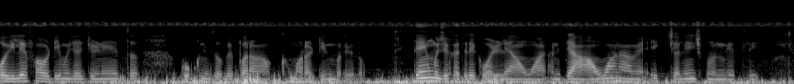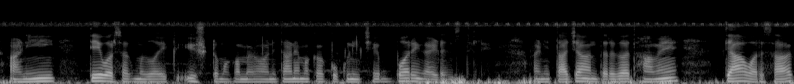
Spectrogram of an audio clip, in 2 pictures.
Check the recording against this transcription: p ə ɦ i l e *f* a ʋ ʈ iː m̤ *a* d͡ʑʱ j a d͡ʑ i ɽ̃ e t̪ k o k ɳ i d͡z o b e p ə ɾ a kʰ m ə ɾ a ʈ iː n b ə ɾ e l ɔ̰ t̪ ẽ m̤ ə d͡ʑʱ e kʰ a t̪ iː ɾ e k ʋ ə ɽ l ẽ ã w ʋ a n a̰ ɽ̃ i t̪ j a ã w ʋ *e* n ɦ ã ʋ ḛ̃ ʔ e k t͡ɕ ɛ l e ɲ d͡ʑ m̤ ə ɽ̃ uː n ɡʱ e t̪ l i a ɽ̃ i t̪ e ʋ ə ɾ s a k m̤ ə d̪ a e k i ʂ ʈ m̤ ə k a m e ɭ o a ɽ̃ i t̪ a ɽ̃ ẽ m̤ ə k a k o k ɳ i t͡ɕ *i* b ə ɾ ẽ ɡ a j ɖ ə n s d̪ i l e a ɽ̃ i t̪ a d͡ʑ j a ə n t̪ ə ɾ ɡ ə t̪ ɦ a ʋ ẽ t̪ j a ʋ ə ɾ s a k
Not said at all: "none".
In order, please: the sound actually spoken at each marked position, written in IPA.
f, ə, a, e

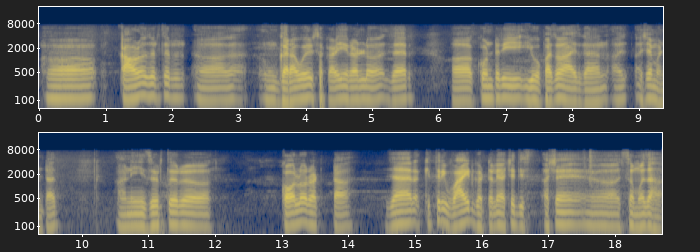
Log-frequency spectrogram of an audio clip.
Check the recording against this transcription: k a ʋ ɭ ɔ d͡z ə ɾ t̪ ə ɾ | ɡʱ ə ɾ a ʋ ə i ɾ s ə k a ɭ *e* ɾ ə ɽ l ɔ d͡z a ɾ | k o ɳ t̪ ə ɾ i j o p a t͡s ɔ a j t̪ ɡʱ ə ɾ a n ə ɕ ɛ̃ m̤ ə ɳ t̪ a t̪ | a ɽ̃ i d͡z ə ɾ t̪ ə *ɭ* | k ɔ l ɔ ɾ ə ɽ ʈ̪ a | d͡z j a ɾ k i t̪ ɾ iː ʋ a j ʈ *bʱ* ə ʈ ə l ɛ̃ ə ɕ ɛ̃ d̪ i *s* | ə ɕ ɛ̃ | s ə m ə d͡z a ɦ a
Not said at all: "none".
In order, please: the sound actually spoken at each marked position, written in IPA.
i, ɾ, ɡʱ, s

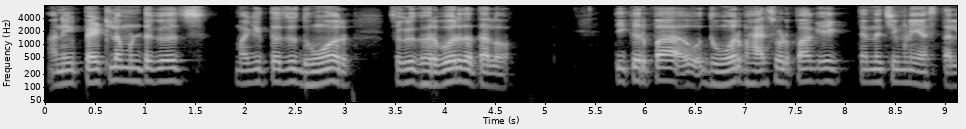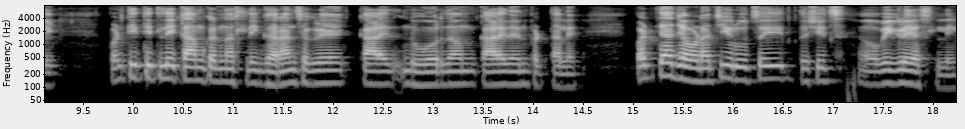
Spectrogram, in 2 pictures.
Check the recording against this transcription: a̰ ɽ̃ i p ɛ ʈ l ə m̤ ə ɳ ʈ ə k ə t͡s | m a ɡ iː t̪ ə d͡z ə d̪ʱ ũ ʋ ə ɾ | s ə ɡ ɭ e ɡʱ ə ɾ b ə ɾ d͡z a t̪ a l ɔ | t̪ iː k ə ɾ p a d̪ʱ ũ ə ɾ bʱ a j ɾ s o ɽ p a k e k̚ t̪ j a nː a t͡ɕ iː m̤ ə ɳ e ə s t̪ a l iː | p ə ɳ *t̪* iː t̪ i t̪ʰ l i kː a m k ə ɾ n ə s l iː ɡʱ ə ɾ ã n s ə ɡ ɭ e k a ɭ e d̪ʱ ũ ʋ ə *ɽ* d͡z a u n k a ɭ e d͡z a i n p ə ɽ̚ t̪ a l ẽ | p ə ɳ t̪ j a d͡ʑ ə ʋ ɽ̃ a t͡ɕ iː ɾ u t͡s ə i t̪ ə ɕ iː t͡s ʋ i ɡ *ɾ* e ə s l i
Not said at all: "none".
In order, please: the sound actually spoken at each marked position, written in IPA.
t̪, ɾ, ɭ

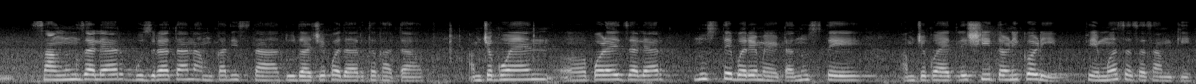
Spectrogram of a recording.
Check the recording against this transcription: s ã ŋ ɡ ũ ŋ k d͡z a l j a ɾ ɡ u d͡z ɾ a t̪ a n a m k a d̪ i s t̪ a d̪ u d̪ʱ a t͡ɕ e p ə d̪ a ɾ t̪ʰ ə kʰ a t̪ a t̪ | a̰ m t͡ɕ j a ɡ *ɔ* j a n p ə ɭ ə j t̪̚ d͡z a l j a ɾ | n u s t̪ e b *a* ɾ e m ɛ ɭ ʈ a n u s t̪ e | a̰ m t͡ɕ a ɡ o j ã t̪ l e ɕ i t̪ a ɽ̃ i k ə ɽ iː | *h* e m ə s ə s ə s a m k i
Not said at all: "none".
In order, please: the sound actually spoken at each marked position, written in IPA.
o, ə, f

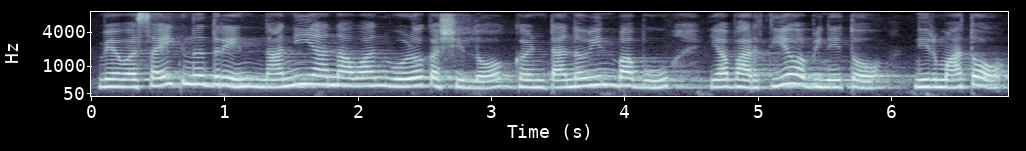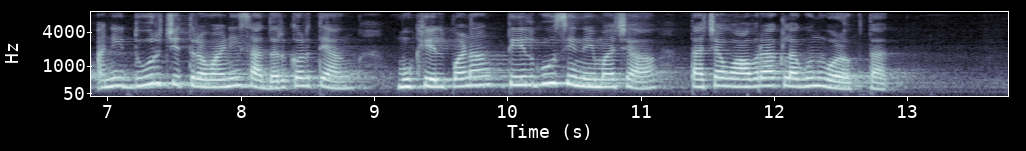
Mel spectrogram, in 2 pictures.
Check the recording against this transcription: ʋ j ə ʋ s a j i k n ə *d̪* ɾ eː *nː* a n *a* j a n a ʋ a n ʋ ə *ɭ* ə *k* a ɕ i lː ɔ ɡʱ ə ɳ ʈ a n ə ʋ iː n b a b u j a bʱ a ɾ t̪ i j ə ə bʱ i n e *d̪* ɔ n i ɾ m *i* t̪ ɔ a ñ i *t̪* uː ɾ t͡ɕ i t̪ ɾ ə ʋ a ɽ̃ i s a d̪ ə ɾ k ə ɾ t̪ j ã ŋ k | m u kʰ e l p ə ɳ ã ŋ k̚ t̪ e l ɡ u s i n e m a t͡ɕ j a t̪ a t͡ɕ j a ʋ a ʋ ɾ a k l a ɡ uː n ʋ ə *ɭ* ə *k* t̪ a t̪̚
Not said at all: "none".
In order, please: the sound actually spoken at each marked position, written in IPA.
d̪, nː, i, ɭ, k, t̪, a, d̪, ɭ, k

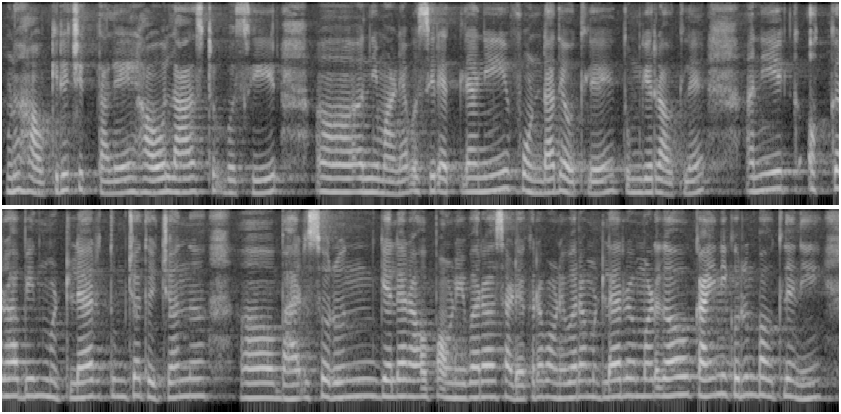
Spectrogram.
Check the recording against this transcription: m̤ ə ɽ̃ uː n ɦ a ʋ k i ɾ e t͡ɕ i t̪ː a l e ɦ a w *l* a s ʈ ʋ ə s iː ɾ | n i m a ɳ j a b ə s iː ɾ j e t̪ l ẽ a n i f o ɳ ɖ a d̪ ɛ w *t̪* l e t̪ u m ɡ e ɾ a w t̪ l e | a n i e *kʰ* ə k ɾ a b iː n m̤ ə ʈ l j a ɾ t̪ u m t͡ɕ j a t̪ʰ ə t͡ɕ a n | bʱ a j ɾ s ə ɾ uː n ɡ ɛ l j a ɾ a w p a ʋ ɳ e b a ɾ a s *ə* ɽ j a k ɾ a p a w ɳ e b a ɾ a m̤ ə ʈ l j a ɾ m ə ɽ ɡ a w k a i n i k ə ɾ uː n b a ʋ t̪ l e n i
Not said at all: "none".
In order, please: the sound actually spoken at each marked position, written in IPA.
l, t̪, k, a

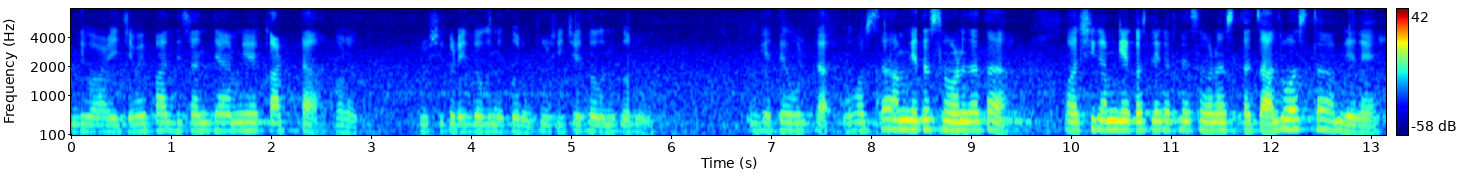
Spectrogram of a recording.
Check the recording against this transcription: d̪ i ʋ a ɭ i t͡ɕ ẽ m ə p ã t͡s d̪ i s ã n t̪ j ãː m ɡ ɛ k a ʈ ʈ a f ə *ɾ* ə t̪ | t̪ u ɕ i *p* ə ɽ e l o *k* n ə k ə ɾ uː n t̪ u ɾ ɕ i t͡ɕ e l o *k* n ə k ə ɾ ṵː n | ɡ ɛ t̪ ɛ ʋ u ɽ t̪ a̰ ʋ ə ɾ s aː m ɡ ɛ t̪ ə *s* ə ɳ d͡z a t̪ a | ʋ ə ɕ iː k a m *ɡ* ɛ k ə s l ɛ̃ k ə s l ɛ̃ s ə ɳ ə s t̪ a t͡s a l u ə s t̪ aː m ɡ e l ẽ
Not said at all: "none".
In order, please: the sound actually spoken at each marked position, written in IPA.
ɾ, k, ɡ, ɡ, s, ɡ

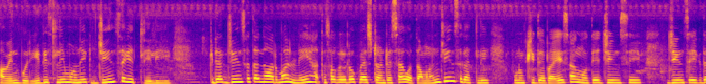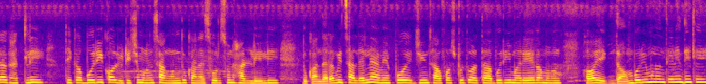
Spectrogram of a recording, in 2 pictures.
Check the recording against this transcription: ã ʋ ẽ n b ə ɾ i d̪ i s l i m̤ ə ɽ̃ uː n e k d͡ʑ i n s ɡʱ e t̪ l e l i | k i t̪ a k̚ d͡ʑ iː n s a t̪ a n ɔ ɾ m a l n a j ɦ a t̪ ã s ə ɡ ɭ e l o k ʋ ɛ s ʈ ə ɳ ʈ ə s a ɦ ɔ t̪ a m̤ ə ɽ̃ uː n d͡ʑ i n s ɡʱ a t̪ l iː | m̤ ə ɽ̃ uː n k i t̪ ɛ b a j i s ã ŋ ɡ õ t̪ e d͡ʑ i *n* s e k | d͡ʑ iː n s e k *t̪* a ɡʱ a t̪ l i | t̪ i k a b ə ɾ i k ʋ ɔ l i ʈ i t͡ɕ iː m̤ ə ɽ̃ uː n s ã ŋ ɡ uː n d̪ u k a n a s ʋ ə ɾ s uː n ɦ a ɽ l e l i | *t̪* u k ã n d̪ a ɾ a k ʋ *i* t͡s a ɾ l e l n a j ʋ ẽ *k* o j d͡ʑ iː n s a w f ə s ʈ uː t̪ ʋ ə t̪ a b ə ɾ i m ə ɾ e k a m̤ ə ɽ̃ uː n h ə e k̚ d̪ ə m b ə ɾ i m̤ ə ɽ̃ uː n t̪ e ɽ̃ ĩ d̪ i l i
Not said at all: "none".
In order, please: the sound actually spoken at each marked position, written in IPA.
n, d̪, d̪, i, p

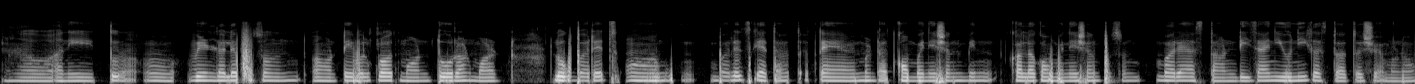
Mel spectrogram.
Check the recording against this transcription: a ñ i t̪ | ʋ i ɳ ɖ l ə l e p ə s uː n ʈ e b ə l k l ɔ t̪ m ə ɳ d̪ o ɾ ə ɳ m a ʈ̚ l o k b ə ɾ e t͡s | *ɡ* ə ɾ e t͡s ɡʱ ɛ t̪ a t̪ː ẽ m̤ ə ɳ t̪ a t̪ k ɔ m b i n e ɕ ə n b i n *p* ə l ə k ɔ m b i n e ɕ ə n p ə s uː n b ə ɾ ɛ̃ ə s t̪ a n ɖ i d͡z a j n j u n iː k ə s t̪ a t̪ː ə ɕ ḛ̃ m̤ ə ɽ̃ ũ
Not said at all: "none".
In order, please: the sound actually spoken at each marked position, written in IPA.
b, k

